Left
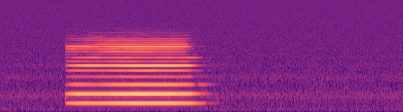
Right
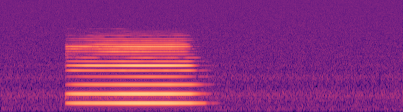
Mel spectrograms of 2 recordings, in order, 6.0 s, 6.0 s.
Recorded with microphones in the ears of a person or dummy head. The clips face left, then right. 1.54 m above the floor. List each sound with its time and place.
1.0 s a violin: 15° right (ahead or behind), 1.3 m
